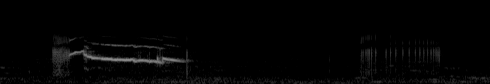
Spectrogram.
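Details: A male Norwegian Forest Cat kitten, brown (black) classic tabby and white, born 8 March 2020 and about five days old, gives one high, thin meow that slides downward, followed by soft rustling.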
